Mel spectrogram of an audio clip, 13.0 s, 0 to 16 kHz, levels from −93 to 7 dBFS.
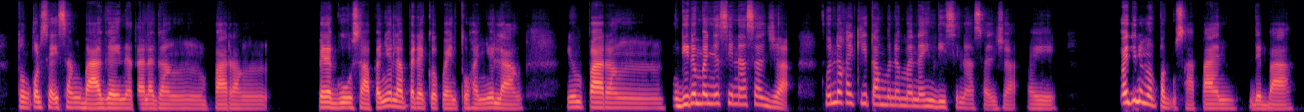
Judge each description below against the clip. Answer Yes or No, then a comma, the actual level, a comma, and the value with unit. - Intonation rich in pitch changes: Yes, wide, 7.0 semitones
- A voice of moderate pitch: Yes, medium, 155 Hz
